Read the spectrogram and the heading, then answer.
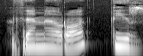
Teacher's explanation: ث ثم لائٹ اور را ہیوی، را کو منہ بھر کے پڑھیں گے. ثمرات تاکہ تنوین کے بعد را ادغام بغیر غنہ کا، ناک میں آواز بالکل نہیں جائے گی، ہم سیدھا پڑھیں گے تر.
